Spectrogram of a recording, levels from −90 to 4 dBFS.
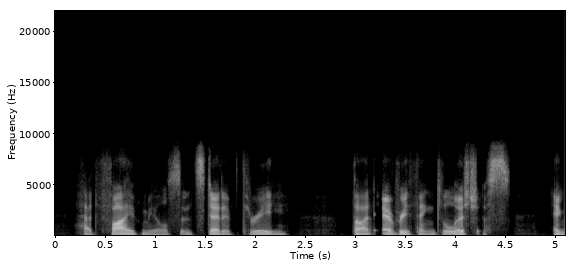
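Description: Automatic gain rising runs from 1.54 s to about 4.35 s. The gain control judged the incoming level too low and lifted it slowly, by about 4 dB over nearly three seconds. Because the gain acts on the whole signal, the speech and the background noise swell together. There is no sudden jump, just a gradual increase in presence and room sound, with the upper limit near 8 kHz from the call path unchanged.

Short concealed packet loss occurs four times while the gain is still rising: at 3.15 to 3.20 s, 3.24 to 3.30 s, 3.98 to 4.02 s, and 4.14 to 4.17 s. Each time a short stretch of the call, roughly 20 ms or about 40 ms for the second, did not reach the decoder in time. The receiver filled each hole by extending the last sound and then blending back into the real audio. The result is a brief smear or wobble.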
